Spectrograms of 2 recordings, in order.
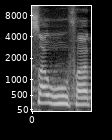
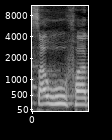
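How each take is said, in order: The two takes are said the same way.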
